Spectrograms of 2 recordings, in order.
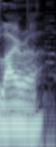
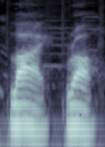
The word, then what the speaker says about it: Lyra: in tone he says it's Lyra and then pronounced it more slowly lie raw completely dumb struck her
